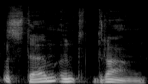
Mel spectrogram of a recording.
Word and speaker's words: Sturm und Drang: So she kindly obliged and started playing the 2015 album Sturm und Drang. – How do you pronounce that? – Sturm und Drang.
